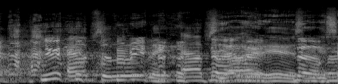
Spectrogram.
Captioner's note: laughter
